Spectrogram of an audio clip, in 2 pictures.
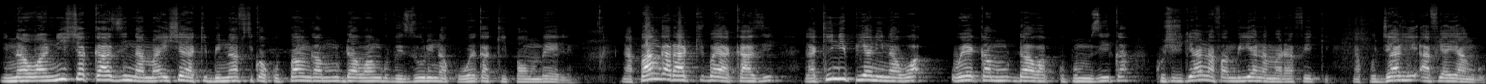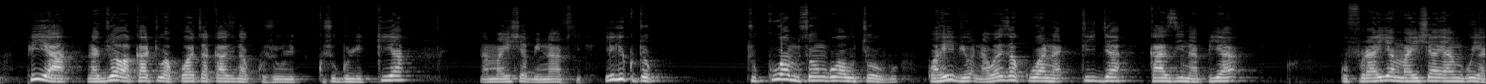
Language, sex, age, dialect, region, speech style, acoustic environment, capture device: Swahili, male, 25-34, Kenya - Nairobi Sheng-influenced, Kenya, happy; anxious; tired; nervous, silence, desktop / Windows / Chrome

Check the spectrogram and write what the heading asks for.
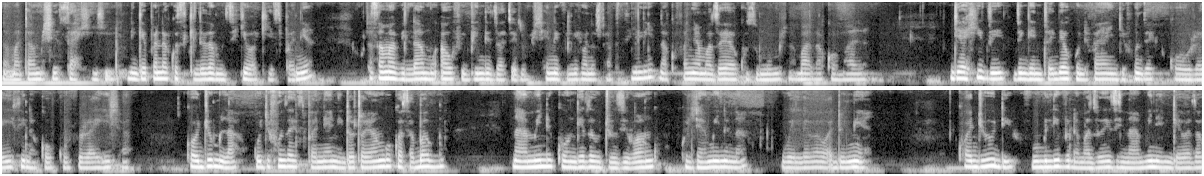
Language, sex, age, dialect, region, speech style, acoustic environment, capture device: Swahili, female, 18-24, Kenya - Mombasa, Kenya, anxious, music, mobile / Linux / Chrome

